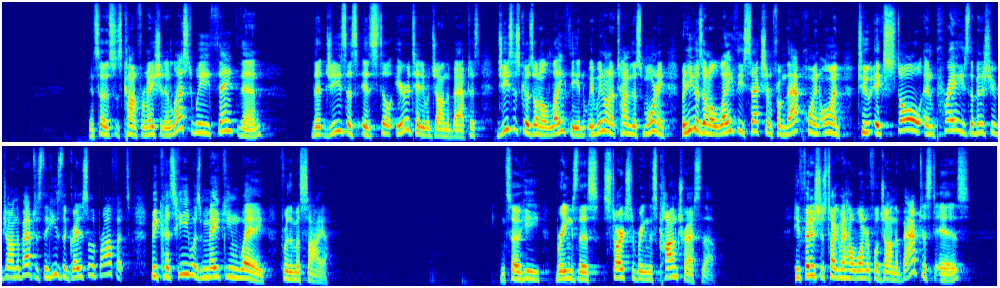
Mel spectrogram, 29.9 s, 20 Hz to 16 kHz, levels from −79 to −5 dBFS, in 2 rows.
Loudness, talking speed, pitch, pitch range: -26 LUFS, 175 wpm, 180 Hz, 150-205 Hz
